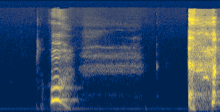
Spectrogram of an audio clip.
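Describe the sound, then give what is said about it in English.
A single short, sharp cough from a person, followed by silence and then a brief burst of talk. “Let me grab something for my cough.”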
